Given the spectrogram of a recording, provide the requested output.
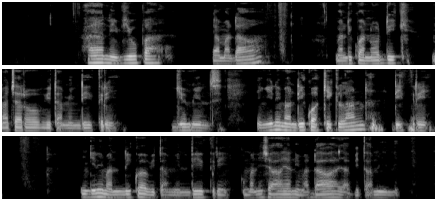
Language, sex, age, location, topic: Swahili, male, 18-24, Nakuru, health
